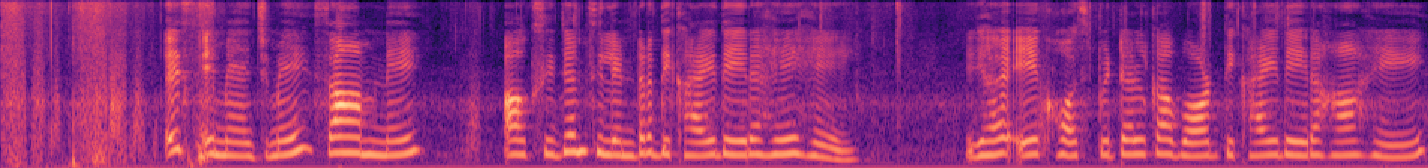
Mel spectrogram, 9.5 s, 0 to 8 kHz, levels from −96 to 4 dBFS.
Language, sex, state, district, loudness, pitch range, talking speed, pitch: Hindi, female, Rajasthan, Jaipur, -18 LUFS, 240-265 Hz, 120 wpm, 250 Hz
